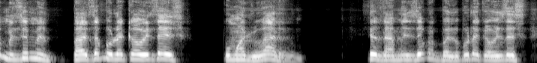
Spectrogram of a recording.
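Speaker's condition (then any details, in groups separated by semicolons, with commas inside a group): Cerebral palsy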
